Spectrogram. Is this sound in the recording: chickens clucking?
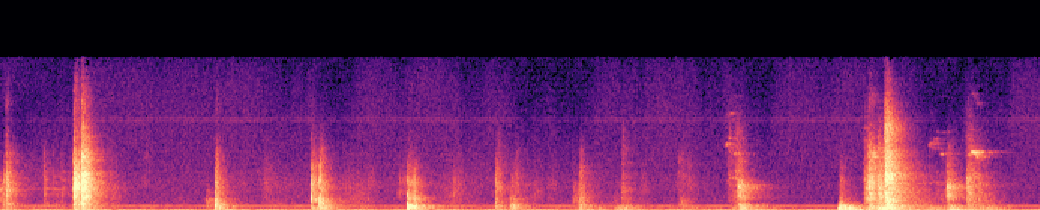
no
